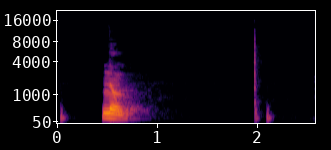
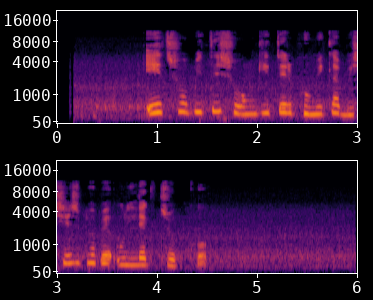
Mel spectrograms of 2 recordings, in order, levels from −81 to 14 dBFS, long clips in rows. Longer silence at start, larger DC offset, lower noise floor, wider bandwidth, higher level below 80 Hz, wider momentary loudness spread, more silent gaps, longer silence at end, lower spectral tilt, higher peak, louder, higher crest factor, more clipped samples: about the same, 0.05 s vs 0.15 s; neither; first, -84 dBFS vs -43 dBFS; second, 10 kHz vs 11.5 kHz; about the same, -72 dBFS vs -70 dBFS; about the same, 24 LU vs 24 LU; neither; first, 1.8 s vs 0 s; first, -7.5 dB/octave vs -3.5 dB/octave; about the same, -2 dBFS vs -4 dBFS; about the same, -21 LUFS vs -21 LUFS; about the same, 24 dB vs 20 dB; neither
